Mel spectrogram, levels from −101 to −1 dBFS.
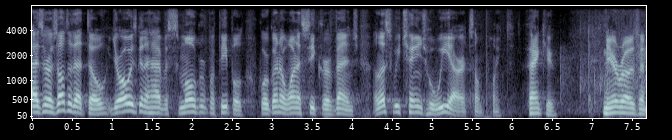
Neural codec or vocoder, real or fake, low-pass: none; real; 7.2 kHz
